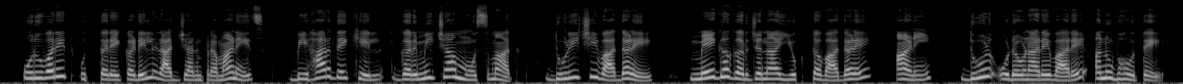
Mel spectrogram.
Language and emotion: Marathi, neutral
